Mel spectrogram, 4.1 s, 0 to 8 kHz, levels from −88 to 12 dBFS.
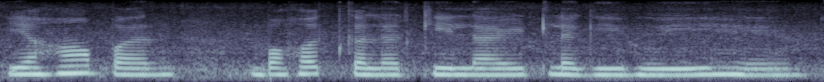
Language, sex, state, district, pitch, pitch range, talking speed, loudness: Hindi, female, Uttar Pradesh, Lucknow, 190 Hz, 185-200 Hz, 130 wpm, -13 LUFS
